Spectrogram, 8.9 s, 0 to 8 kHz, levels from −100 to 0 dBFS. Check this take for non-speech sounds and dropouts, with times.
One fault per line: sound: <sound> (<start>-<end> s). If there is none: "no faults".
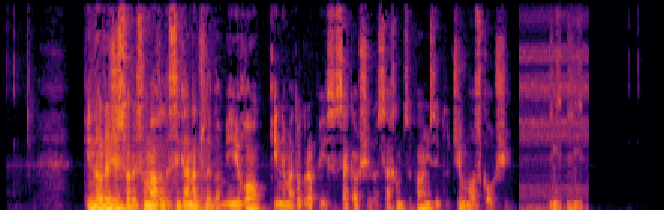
sound: laugh (7.3-7.8 s)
